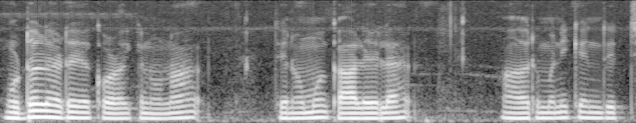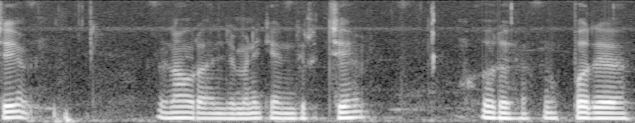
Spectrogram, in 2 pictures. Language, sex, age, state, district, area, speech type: Tamil, male, 18-30, Tamil Nadu, Namakkal, rural, spontaneous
